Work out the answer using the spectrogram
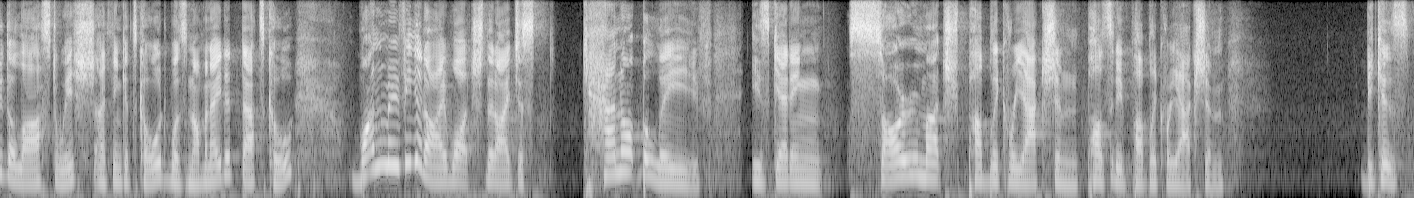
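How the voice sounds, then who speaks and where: A young man hosting his own podcast, chatting casually with sarcasm and frequent laughter. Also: a little high. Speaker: podcast host. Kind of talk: casual solo chat.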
